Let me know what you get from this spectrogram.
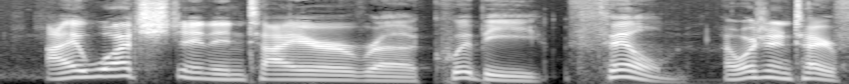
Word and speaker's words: Quibi: Now, I noticed you feel like you pronounce it Queeby. I'm a Quibby guy. – Well, let's call the whole thing off. No, I think I am. I think I am mispronouncing it.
